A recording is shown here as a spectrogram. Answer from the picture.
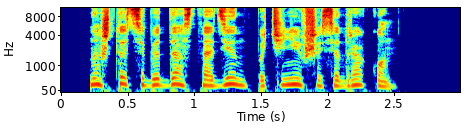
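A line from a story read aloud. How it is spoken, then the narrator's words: Trembling question. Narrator (Russian): спросил я дрожащим голосом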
